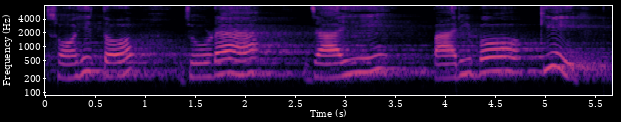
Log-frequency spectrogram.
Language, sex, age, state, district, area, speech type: Odia, female, 30-45, Odisha, Dhenkanal, rural, read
